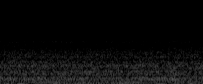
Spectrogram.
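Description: A large fan whirs with a steady, low hum.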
